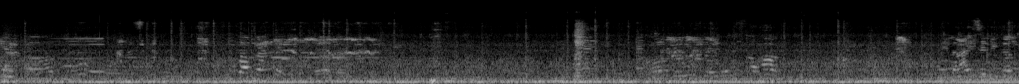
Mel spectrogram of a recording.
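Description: Steady low rumble of the Rajdhani Express running, heard from inside the air-conditioned coach, with faint voices of other passengers.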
